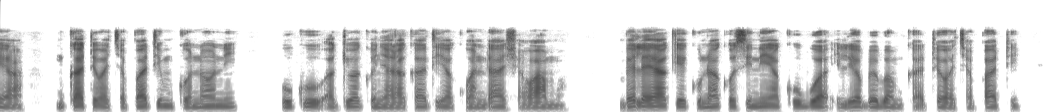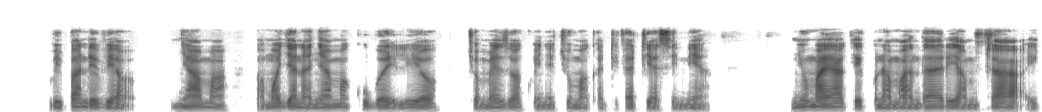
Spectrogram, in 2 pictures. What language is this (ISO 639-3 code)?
swa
